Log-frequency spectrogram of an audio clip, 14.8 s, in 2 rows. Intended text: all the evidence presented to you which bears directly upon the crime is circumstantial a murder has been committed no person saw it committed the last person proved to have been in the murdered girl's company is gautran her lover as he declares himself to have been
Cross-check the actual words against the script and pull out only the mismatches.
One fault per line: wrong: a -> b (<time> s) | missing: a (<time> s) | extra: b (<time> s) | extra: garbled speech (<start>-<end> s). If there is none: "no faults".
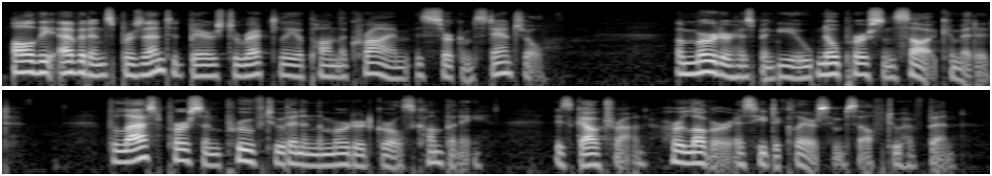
missing: to you which (1.4 s)
wrong: committed -> you (5.8 s)
missing: have (9.5 s)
